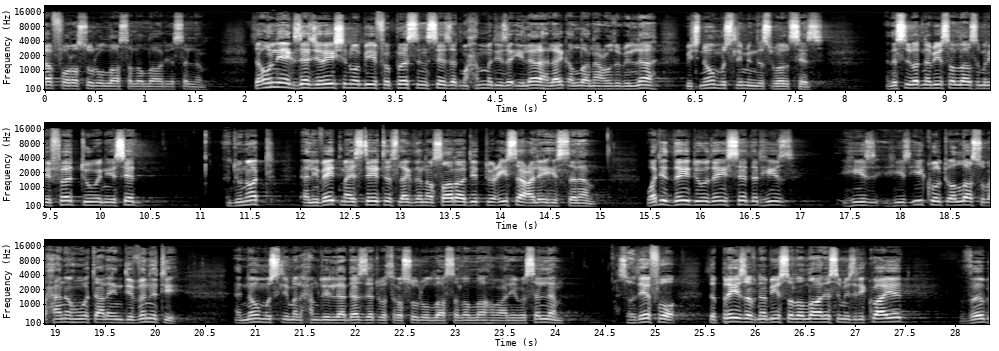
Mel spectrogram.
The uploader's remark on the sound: at the Houghton Masjid (West Street)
